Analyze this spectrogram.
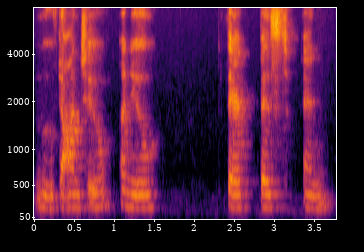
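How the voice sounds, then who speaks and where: A woman's voice: on the low side, flat delivery, slow, vocal fry, a little mellow. Sniffly, stuffed-up woman live streaming. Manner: hesitant, many ums and restarts. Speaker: YouTuber answering live chat. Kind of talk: casual live stream chat. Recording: echoey room.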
